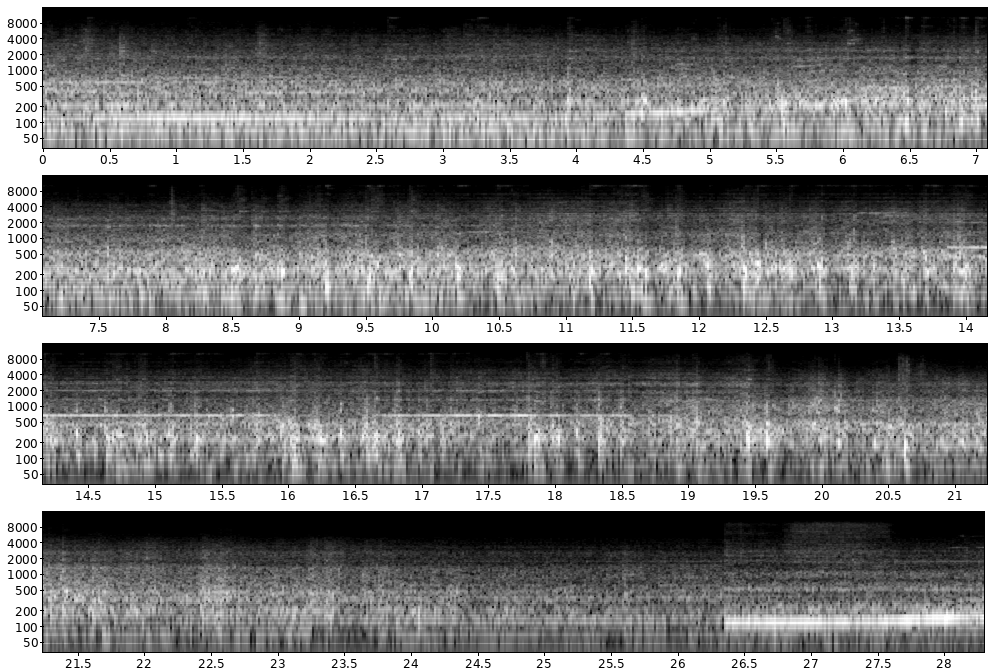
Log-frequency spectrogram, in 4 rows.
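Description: A Zentralbahn push-pull passenger train rolls past, its coach wheels clicking over the rail joints, with two steady high notes about halfway through. Near the end the Class 101 electric locomotive passes, its motor whine rising in pitch as the train picks up speed.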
